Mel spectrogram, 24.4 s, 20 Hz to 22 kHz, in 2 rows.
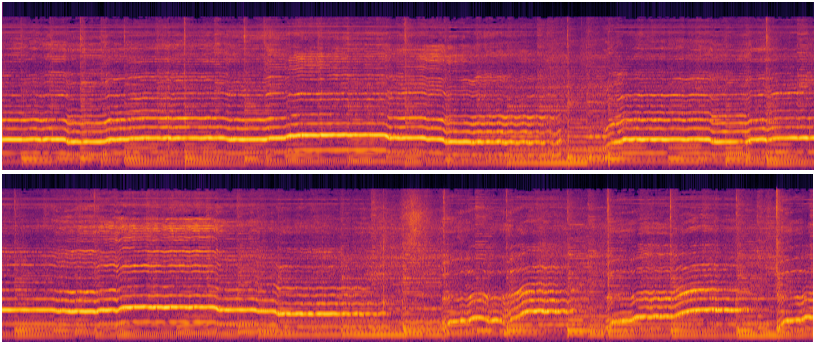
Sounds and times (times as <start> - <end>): Music: 0.0 - 24.3
Singing: 0.0 - 24.3.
